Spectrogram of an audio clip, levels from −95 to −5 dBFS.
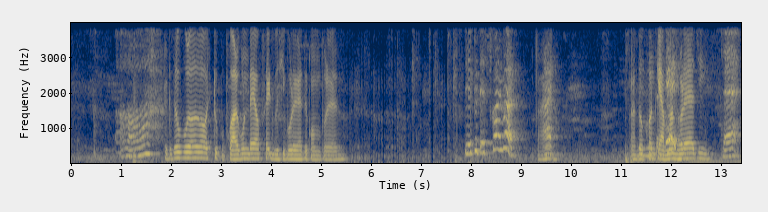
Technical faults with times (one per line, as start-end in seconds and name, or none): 5.42-8.08 repeated packet loss (robotic sound)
